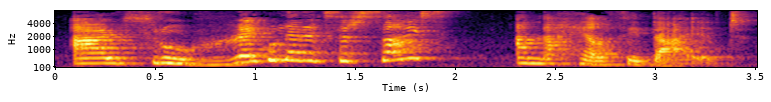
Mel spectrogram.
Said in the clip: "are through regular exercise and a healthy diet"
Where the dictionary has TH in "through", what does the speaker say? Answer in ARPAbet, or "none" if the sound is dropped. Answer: TH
